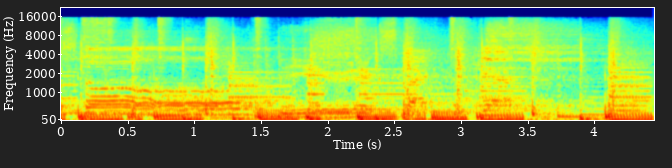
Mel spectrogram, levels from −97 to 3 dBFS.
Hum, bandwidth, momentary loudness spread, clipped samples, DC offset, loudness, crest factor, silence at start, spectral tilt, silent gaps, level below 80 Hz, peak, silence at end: none; 15.5 kHz; 2 LU; under 0.1%; under 0.1%; -13 LUFS; 10 dB; 0 s; -5 dB/octave; none; -18 dBFS; -2 dBFS; 0 s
